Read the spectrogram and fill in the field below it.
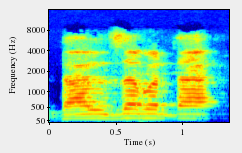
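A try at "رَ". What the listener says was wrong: দাল নয়, র রয়েছে। দালের আকৃতি কেমন দেখেন।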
